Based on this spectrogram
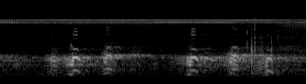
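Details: Geese calling on the wing, giving short nasal honks in a loose, irregular series, about six calls spread over three seconds, some doubled; a steady high hiss runs beneath.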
